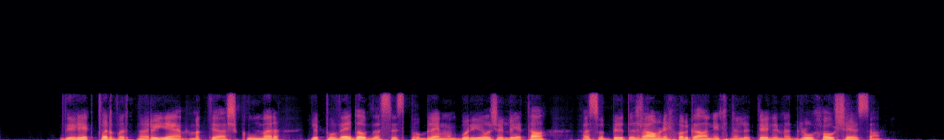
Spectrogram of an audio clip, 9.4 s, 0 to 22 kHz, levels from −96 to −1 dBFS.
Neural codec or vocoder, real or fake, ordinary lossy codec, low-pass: codec, 16 kHz, 1 kbps, FreqCodec, larger model; fake; none; 7.2 kHz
